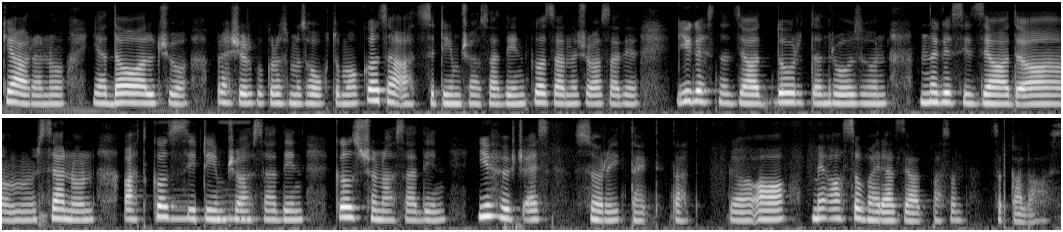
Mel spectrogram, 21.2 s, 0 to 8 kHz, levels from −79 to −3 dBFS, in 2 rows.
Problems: none marked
